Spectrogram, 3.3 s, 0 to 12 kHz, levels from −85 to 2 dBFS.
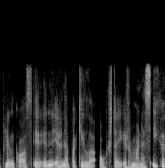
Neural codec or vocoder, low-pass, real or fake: none; 7.2 kHz; real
